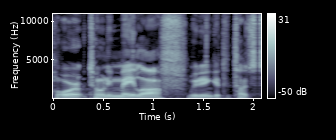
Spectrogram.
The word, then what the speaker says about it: Malouf: Maloof or Tony mail off we didn't get to touch that but that's how your last name that's how your last name is pronounced Tony mail aw think so listen it is thanks for making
